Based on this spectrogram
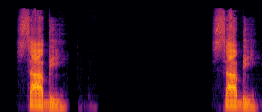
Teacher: And then we add the han suffix, since the root word ends with a vowel that does not have a glottal stop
